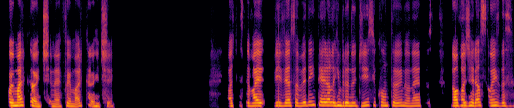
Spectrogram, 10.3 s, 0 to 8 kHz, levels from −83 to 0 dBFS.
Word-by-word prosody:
Foi 220 -2 +6
marcante, 215 -7 +3
né, 160 -1 -3
foi 195 -4 0
marcante. 170 +1 -4 2.3
Acho 185 0 -2
que 195 - -19
você 205 +2 -5
vai 205 +2 +5 0.2
viver 210 0 +1
essa 215 0 0
vida 225 +5 -1
inteira 240 -3 +2
lembrando 210 -1 +2
disso 210 +5 -4
e - - -11
contando, 210 -3 -2
né, 200 +2 -3
para 405 - -37
as - - -18 0.4
novas 215 0 +4
gerações 220 0 0
das 205 -2 -3
210 Hz, 135 wpm, -21 LUFS, 195-220 Hz, 2.3 s, Foi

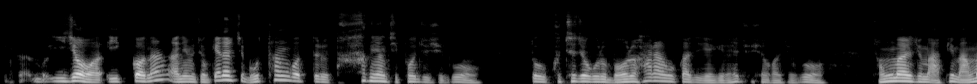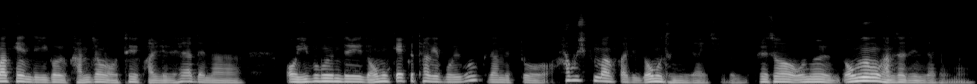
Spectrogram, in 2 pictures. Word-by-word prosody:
그니까 - - -18
뭐 130 - -9
잊어 145 +3 +6
와 110 -3 +4
있거나 140 - +3
아니면 125 0 +1
좀 110 -2 -3
깨닫지 200 0 +3
못한 140 - 0
것들을 140 -7 0 0.3
다 175 - -4
그냥 155 -4 +3
짚어 120 +4 -4
주시고 100 -4 -7 0.5
또 130 -4 0
구체적으로 125 -1 0
뭘 115 +6 +2
하라고까지 130 - -2
얘기를 95 +2 -4
해 130 - -3
주셔 115 -4 -11
가지고 90 0 -6 0.5
정말 145 +4 +6
좀 125 -2 0
앞이 105 +10 -1
막막했는데 125 +1 +2
이걸 105 -1 -1
감정을 105 +2 -2
어떻게 100 +6 -4
관리를 95 -1 -5
해야 135 -1 -3
되나? 95 -5 -5 0.4
어 120 0 +2
이 115 +2 +2
부분들이 135 -2 +2
너무 120 +6 +1
깨끗하게 150 -4 -2
보이고 115 - -4
그다음에 105 - -5
또 95 -4 -6
하고 190 +1 -1
싶은 180 -2 -5
마음까지 110 -9 -2
너무 130 +4 +3
듭니다, 95 -4 -6
지금. 85 +1 -18
그래서 120 0 -2
오늘 115 -2 +1
너무너무 155 +6 +6
감사드립니다, 95 -5 -2
정말. 80 +6 -15
120 Hz, 395 characters per minute, -23 LUFS, 100-140 Hz, 0.5 s, 잊어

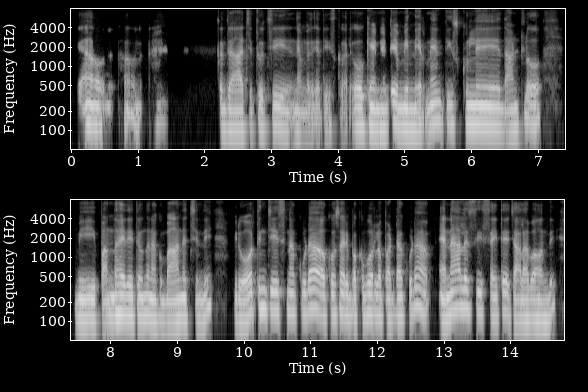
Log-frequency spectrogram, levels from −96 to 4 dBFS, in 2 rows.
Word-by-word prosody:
Yeah! 125 - +2
అవును. 240 - -4 0.2
అవును. 180 +1 -5 1.2
కొంచెం 105 -1 -2
ఆచి 105 0 -3
తూచి 110 +2 -3 0.3
నెమ్మదిగా 95 -2 -5
తీసుకోవాలి. - - -11
ఓకే 115 0 0
అండి. 105 0 +1
అంటే 125 +5 0
మీరు 110 -1 +3
నిర్ణయం 125 +4 0
తీసుకునే 120 0 +1 0.4
దాంట్లో 110 +1 -3 0.6
మీ 110 - +3 0.3
పందా 115 +5 +2
ఏదైతే 120 -1 +1
ఉందో 120 +1 +2
నాకు 110 -1 -2
బాగా 105 +1 +3
నచ్చింది. 110 +2 -2 0.4
మీరు 110 -2 -1
ఓవర్ 135 +4 +3
థింక్ 155 -2 +1
చేసినా 140 -1 0
కూడా 150 +3 +3 0.2
ఒక్కోసారి 130 +1 0
బొక్కబోరల 125 +2 +1
పడ్డా 115 +1 +1
కూడా 170 +1 0 0.4
ఎనాలిసిస్ 145 +1 +1
అయితే 130 +4 -1
చాలా 110 +1 +1
బాగుంది. 110 +4 0
120 Hz, 140 wpm, -20 LUFS, 110-135 Hz, 1.2 s, మీరు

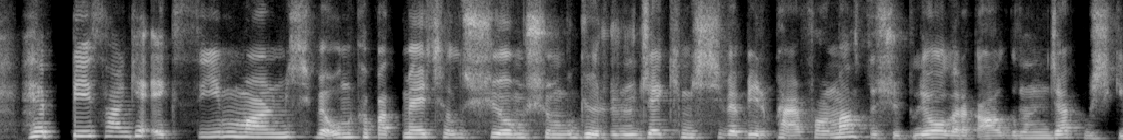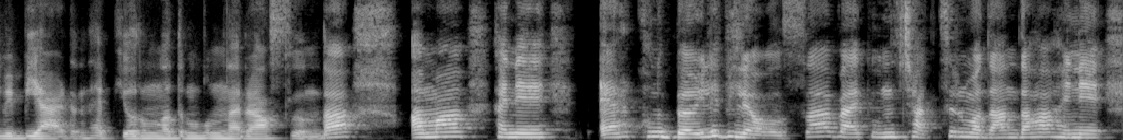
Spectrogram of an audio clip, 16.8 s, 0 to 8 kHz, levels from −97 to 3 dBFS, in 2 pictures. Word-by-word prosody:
hep 245 +1 -1
bir 265 -1 +3
sanki 255 0 -2
eksiğim 225 +2 -1
varmış 210 0 +1
ve 190 - +3
onu 200 +1 0
kapatmaya 195 0 0
çalışıyormuşum, 185 -1 +1
bu 180 0 -5
görülecekmiş 180 +1 0
ve 170 -1 +1
bir 170 -2 -1
performans 180 +9 0
düşüklüğü 170 0 -2
olarak 160 -5 +1
algılanacakmış 155 0 -2
gibi 130 -1 -3
bir 135 - -2
yerden 130 -1 +1
hep 135 -2 -9
yorumladım 130 0 -2
bunları 125 -2 0
aslında. 130 - +2 0.4
Ama, 230 +3 +4 0.2
hani, 205 -2 +3 0.4
eğer 210 +4 +1
konu 240 -3 -1
böyle 205 +6 +3
bile 220 -6 +2
olsa, 170 +10 0
belki 205 0 +1
bunu 215 +1 -1
çaktırmadan 200 -3 0
daha, 220 +3 +1
hani, 190 -3 0
190 Hz, 130 wpm, -21 LUFS, 155-215 Hz, 0.4 s, Ama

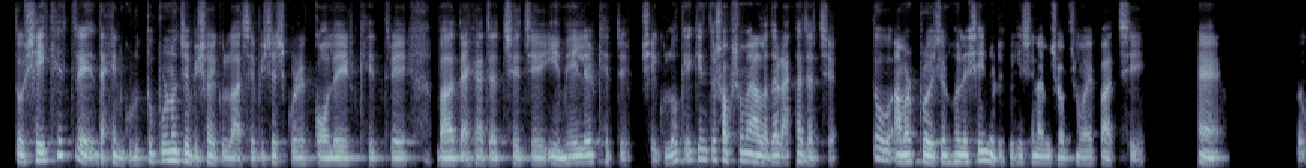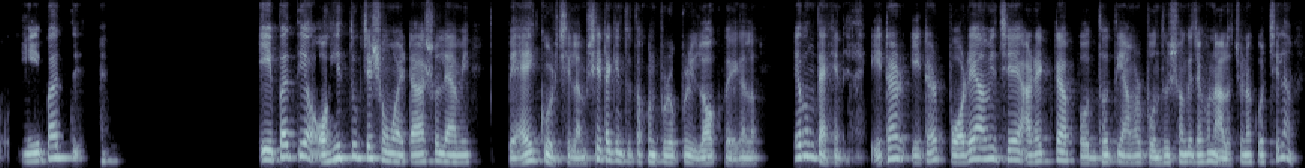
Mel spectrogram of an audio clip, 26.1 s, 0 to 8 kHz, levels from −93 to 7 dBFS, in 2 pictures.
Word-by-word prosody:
তো 125 - +1
সেই 145 -1 +5
ক্ষেত্রে 245 0 +1 0.2
দেখেন - - 0
গুরুত্বপূর্ণ 130 +10 0
যে 140 - +5
বিষয়গুলো 100 -5 0
আছে - - -5
বিশেষ 115 -1 -1
করে 100 -1 0 0.2
কলের 100 0 +3
ক্ষেত্রে 100 0 -3 0.4
বা 95 - +4 0.2
দেখা 100 +3 0
যাচ্ছে 95 +1 -2
যে 100 - -1 0.2
ইমেইলের 115 +5 +3
ক্ষেত্রে, 120 -6 -9 0.2
সেগুলোকে 130 +7 -3
কিন্তু 170 -1 -2
সবসময় 145 -3 +2
আলাদা 115 0 +2
রাখা - - -2
যাচ্ছে। - - -4 0.4
তো 190 - -1 0.2
আমার 125 +1 +5
প্রয়োজন 120 -1 +4
হলে 125 -1 +5
সেই 155 - +2
নোটিফিকেশন 115 0 -3
আমি 110 - -2
সবসময় 100 +1 -4
পাচ্ছি। - - -2 0.6
হ্যাঁ, 100 -1 +3 0.8
তো - - -6 0.4
এবার 190 +8 +2
দি - - -5 0.2
হ্যাঁ। 140 0 -12 1.6
এবার 210 +6 +4
দিয়ে 225 -3 +3
অহেতুক 195 +8 +3
যে 195 - +5
সময়টা 130 -4 +2
আসলে 135 0 0
আমি 120 - +1 0.4
ব্যয় 125 +10 +3
করছিলাম - - +1
সেটা 175 -4 +3
কিন্তু 135 -4 -1
তখন 120 +1 -1
পুরোপুরি 120 -1 -1
লক 110 0 +2
হয়ে - - -3
গেলো। 95 -1 -1 0.4
এবং 225 +1 +3
দেখেন - - 0 0.4
এটার, 190 -3 +2 0.2
এটার 145 +8 -2
পরে 120 +6 +4
আমি 185 +1 +2
যে 165 - +1 0.2
আরেকটা 135 +4 +1 0.2
পদ্ধতি 110 +3 -1
আমার 120 +2 -3
বন্ধুর 110 +3 0
সঙ্গে 130 -1 +1
যখন 135 +2 0
আলোচনা 100 +7 -1
করছিলাম, 145 +12 -3
125 Hz, 160 wpm, -25 LUFS, 105-150 Hz, 1.6 s, সেই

